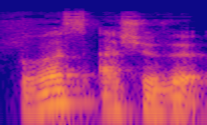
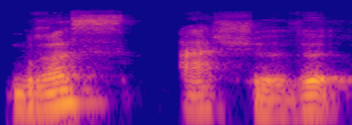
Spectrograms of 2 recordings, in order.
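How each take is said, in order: First: Said in the usual way. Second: "Brosse à cheveux" said slowly, each word drawn out; slow word modelling. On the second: Shown as a demonstration. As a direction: stretch out "Brosse à cheveux" for learners. Teacher models new word slowly.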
